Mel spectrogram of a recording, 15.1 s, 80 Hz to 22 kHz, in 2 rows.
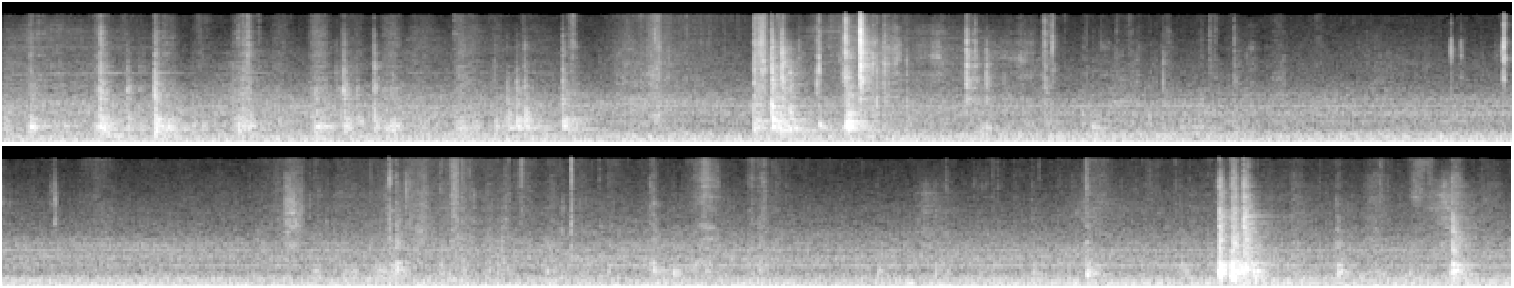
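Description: Small clicks and knocks from a 5/16-inch nut driver tightening the nut screws on the metal panel of a pool-timer box and being handled, with two louder knocks about four seconds in and near the end, over a steady low hum.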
